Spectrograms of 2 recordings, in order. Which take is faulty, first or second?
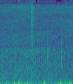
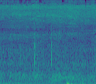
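second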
